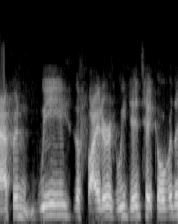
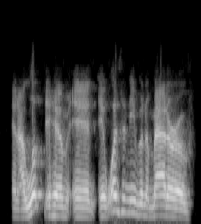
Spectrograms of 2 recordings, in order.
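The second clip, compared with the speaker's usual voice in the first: ordinary talk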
